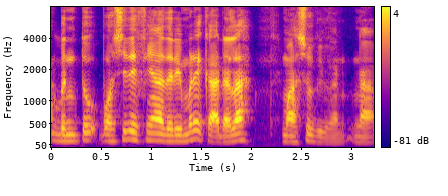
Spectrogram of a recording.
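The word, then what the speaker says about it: ます: Karena bentuk positifnya dari mereka adalah masu gitu kan. Nah, bihiragana masu gitu meskipun bacanya mas ya.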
